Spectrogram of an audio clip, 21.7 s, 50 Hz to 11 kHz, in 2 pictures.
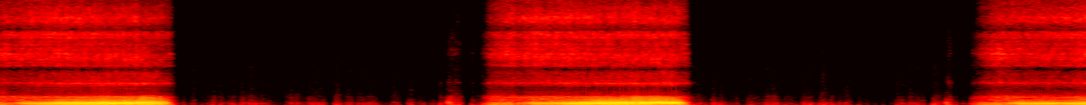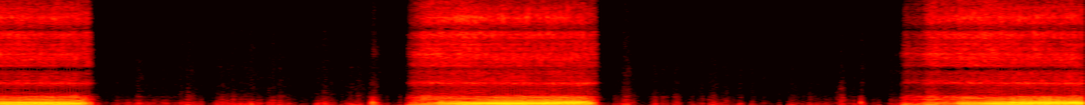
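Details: Husband's heavy snoring in sleep: loud, regular snores about every five seconds, roughly 12 breaths per minute, with quiet pauses between.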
